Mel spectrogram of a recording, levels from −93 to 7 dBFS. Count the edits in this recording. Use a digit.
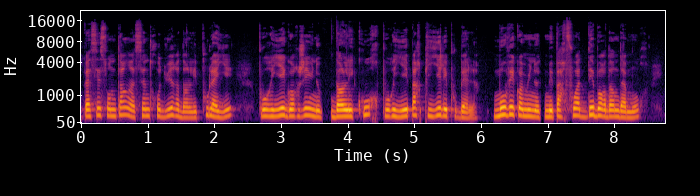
3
